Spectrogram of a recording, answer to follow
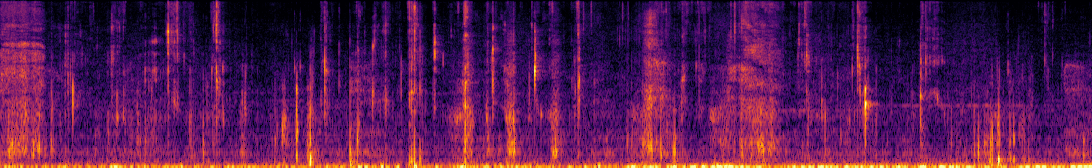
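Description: Close-miked eating sounds: a person chewing and biting a sauce-coated, meat-stuffed fried food, with many short wet crackles and smacks.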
